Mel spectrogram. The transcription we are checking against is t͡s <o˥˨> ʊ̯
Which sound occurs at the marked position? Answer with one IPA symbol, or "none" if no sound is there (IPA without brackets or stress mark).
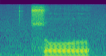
o˦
